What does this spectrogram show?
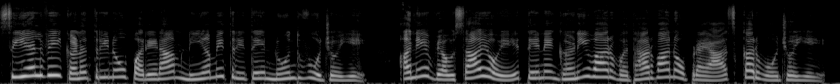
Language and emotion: Gujarati, neutral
